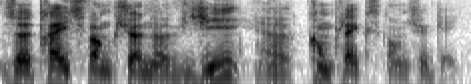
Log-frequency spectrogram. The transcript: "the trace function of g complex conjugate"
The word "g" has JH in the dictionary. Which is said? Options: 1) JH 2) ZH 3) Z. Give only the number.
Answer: 2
